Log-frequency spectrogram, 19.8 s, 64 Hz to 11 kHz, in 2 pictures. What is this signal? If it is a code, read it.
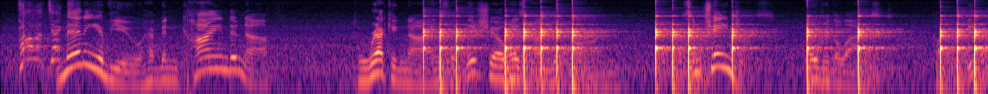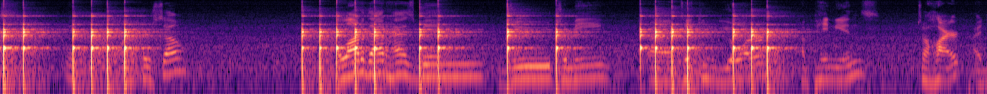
Tap code, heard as taps on a metal pipe, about 6 knocks a second, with room echo and speech in English. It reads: PLAY WAS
